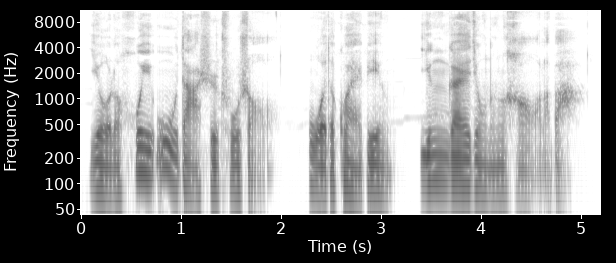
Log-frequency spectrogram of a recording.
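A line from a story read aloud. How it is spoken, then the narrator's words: Inner murmur. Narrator (Chinese): 心里喃喃道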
